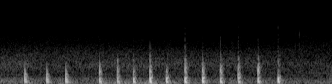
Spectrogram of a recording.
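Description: Knuckles rap 14 times on a Mercedes-Benz A-Class AMG door panel treated with soundproofing, three layers of 3 mm product. Each knock is a short, low, dull thud with almost no ring. The panel sounds solid and dead compared with an untreated panel.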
